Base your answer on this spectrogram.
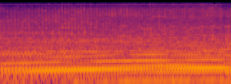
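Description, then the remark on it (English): A big motorcycle engine rumbles loudly and steadily close by, its low harmonic drone shifting slightly in pitch as it passes, with no voices over it. “Got a big motorcycle here coming by me.”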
